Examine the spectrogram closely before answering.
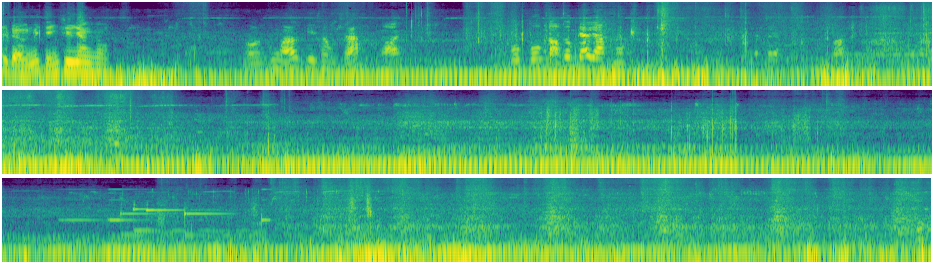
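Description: A man's bare feet and hands scrape and thump against a tree trunk as he climbs.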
